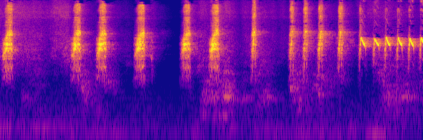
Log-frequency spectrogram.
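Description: A grey-cheeked bulbul gives harsh, scratchy bursts about twice a second, ending in a quick run of repeated high, trilling notes.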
